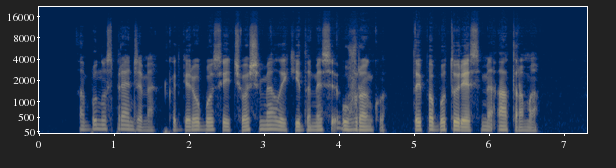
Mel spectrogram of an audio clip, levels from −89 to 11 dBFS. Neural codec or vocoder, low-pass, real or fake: vocoder, 44.1 kHz, 128 mel bands, Pupu-Vocoder; 19.8 kHz; fake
